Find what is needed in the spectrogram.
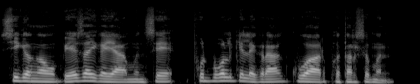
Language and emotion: Bodo, neutral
